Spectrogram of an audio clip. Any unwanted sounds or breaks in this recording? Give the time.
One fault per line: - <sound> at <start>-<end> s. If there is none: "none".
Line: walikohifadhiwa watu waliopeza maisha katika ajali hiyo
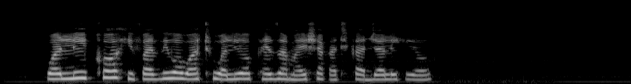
none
